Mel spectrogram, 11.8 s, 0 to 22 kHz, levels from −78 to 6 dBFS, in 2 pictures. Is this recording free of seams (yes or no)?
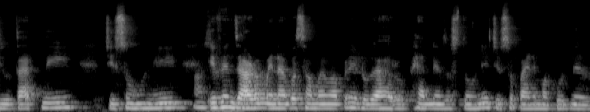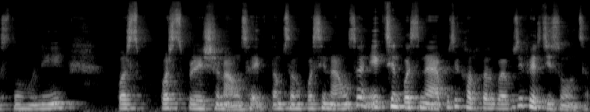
yes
